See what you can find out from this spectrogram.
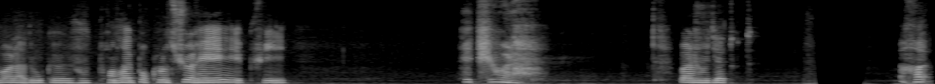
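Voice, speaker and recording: A woman with a French accent vlogging from home, chatting casually about her day, rambling with many fillers and sometimes raising her voice to scold her dogs. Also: mid-range voice. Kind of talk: casual daily vlog chat.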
